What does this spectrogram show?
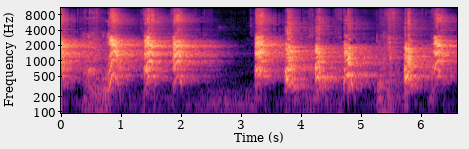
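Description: A Rhodesian Ridgeback puppy barks in sharp, rising yelps, roughly two each second, with brief pauses.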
